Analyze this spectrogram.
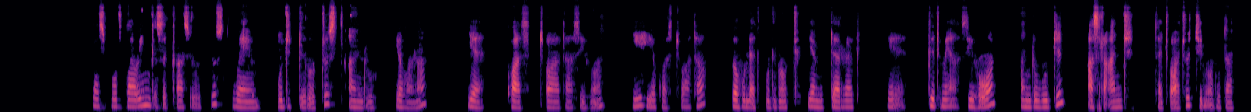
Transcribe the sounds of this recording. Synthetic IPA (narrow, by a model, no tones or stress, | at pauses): kʰəspʰo̞ɾt̪ʰawiɨŋkʼɨsɨkʼːasḛwo̞̰t͡ʃːwʊst̪ʼwɔjɪm | wʊd̪ɨd̪ːɨɾo̞t͡ʃːwʊst̪ʼand̪u | jɛɦo̞nə | jɛ | kʷʰast͡ʃʼwat̪ʰasiho̞̰n | jɪhjɛkʰʷast͡ʃʼwat̪ʰa | b̥əɦulət̪ːbud̪ɨno̞t͡ʃːjɛmːɨd̪ːərːəɡ | ɡ̥ɨt̪ʼmjasiɦo̞n | ʔand̪ubud̪ɨn | ʔasɾa̰ʔand̪ | t̪ʰət͡ʃʼwa̰t͡ʃʼo̞t͡ʃːjɪno̞̰ɾut̪ʰal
